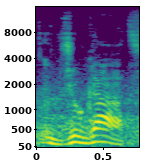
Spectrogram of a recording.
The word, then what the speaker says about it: jugaad: word this week actually it's called the word jugat jugat the word jugat is spelled j u g a a d it's a word for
